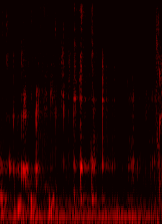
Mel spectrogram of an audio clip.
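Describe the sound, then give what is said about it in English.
Beer being poured, a steady splashing gurgle of liquid filling a glass with small drips and fizzing bursts, heard alone for a couple of seconds; a Mandarin and Mango Crush fruit and field beer from Dogfish Head Brewery in Delaware. “I'm pouring a Mandarin and Mango Crush from Dogfish Head Brewery in Delaware.”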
